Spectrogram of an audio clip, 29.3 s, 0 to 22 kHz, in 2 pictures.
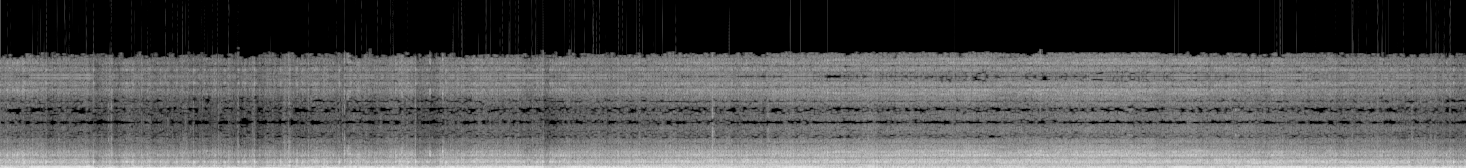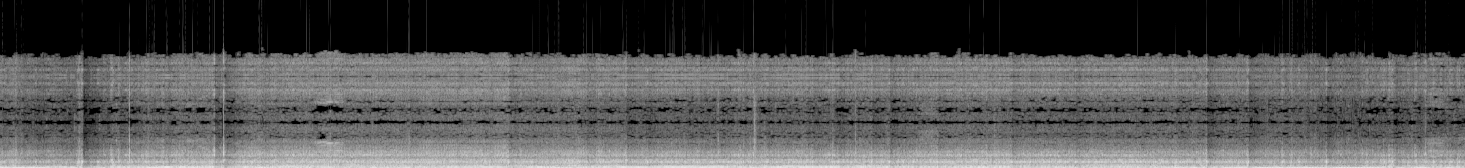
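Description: Land Rover safari racer's V8 engine running hard off-road, its revs falling and rising again several times as it is driven along a rough field track.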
